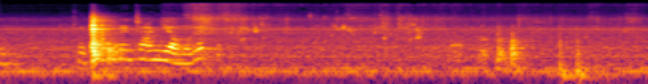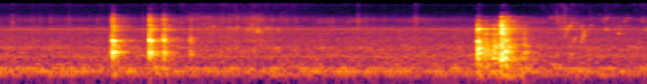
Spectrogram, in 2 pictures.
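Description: A plastic lid knocks and rattles against a metal pan.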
